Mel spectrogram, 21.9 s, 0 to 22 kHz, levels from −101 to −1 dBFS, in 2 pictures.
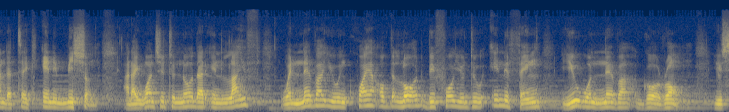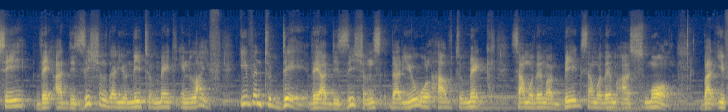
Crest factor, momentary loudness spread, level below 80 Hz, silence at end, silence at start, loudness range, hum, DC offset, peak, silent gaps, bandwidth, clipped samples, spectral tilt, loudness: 18 dB; 9 LU; -64 dBFS; 0 s; 0 s; 1 LU; none; under 0.1%; -2 dBFS; none; 11 kHz; under 0.1%; -6.5 dB/octave; -20 LUFS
